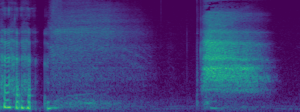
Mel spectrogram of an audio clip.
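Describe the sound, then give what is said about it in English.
Deep breaths taken slowly during a guided breathing exercise: a long, airy exhale that gradually fades, a pause, then a second louder, fuller breath that ends abruptly. “Let's take some deep breaths together.”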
